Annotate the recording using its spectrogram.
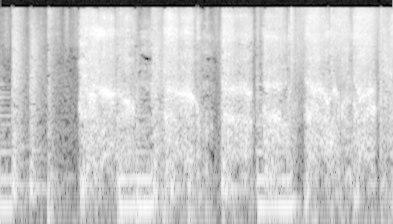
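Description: A cartoon lion yells in panic.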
